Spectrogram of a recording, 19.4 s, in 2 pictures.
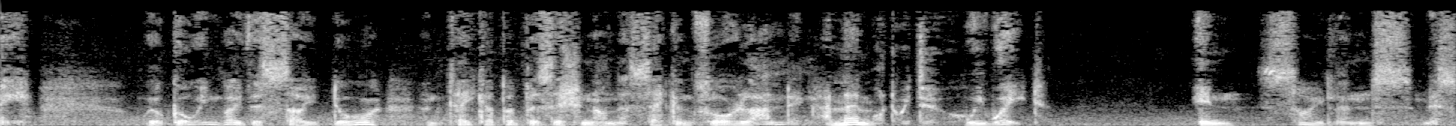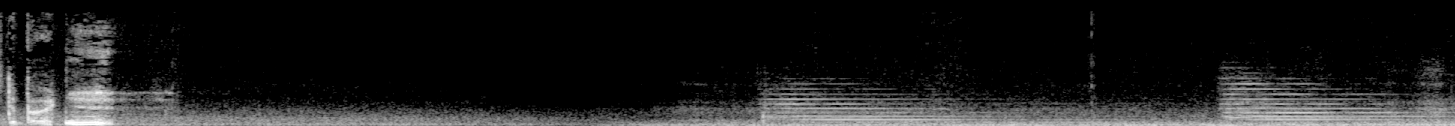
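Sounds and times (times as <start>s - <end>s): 
steady hiss of noise: 0.0s - 19.4s
speech: 1.0s - 7.0s, 8.0s - 10.6s
church clock bell striking two: 14.8s - 16.9s, 17.7s - 19.4s.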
